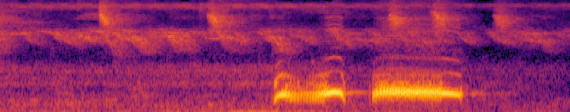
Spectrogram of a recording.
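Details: Javan spotted dove singing, a recording meant as a lure for bird trapping: a short wavering coo followed at once by a longer, steady, hoarse coo. Faint high chirps from other birds are heard in the background.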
